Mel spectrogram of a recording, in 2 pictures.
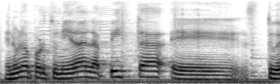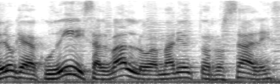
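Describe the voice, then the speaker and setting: An older man recalls the past in an interview, pausing hesitantly between phrases. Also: medium pitch, animated, dark tone, faint music behind. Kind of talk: reminiscing interview talk.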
